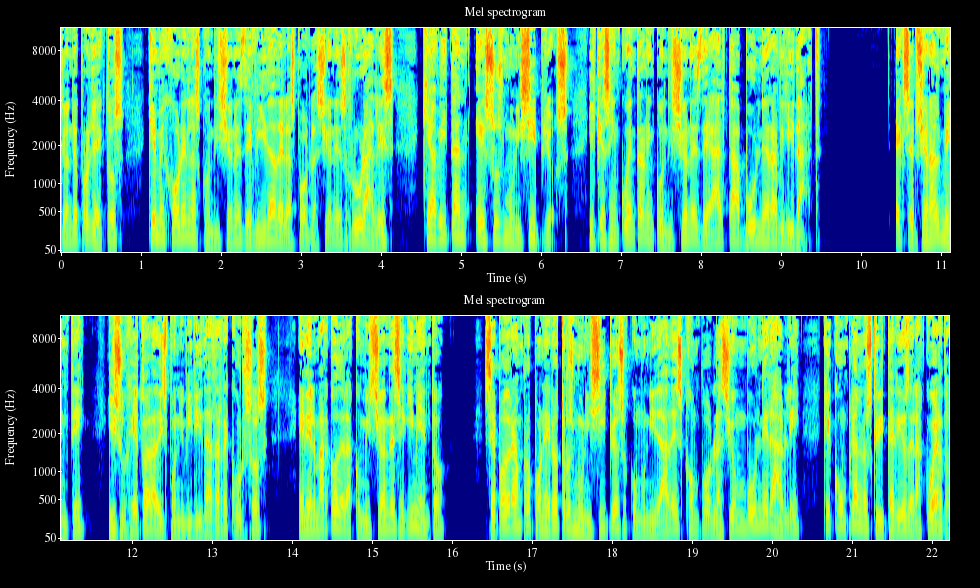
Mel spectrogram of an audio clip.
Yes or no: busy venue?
no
